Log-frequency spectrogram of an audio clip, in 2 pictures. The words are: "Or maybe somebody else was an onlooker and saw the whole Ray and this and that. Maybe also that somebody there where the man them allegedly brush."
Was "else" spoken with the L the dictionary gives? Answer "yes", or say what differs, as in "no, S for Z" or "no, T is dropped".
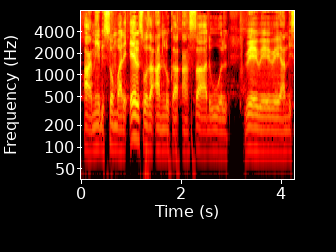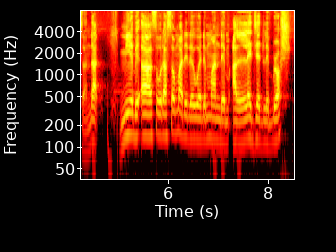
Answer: yes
